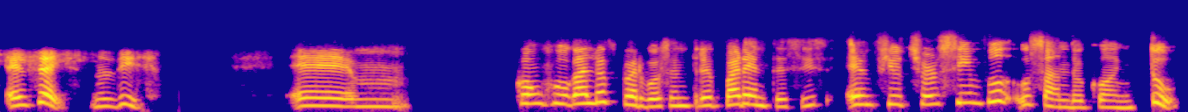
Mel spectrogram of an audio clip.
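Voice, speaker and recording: Patient woman teacher, high dry voice. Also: slow, no room sound, highs cut off. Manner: patient, checks understanding with frequent questions. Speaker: English teacher. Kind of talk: online class explanation. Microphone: video call.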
